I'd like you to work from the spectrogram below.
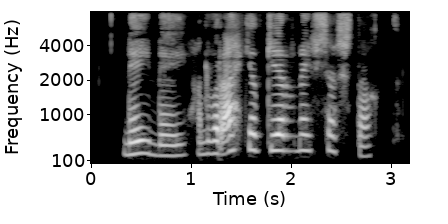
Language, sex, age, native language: Icelandic, female, 13, Icelandic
